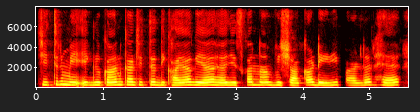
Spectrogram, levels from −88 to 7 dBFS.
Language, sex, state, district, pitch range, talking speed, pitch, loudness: Hindi, female, Jharkhand, Deoghar, 245-270 Hz, 160 wpm, 255 Hz, -15 LUFS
